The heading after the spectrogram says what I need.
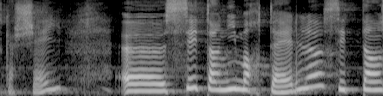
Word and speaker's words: Koschei: Alors, on prononce Koschei.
